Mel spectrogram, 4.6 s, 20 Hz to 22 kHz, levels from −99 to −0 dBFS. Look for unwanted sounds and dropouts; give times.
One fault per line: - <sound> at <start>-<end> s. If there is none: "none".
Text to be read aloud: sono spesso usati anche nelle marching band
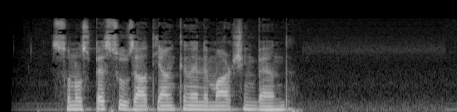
none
